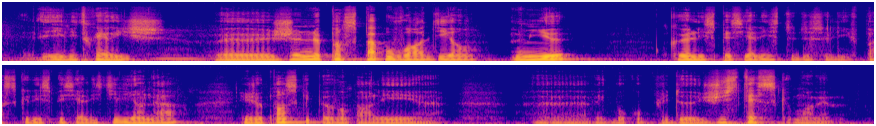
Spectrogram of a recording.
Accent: Fort-de-France, Martinique; Et chez moi, à Fort-de-France, il y a une très belle bibliothèque.

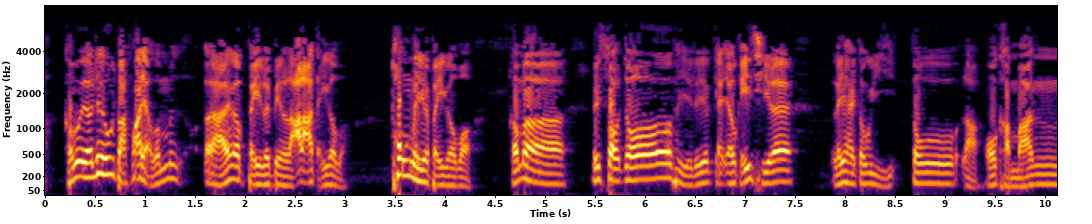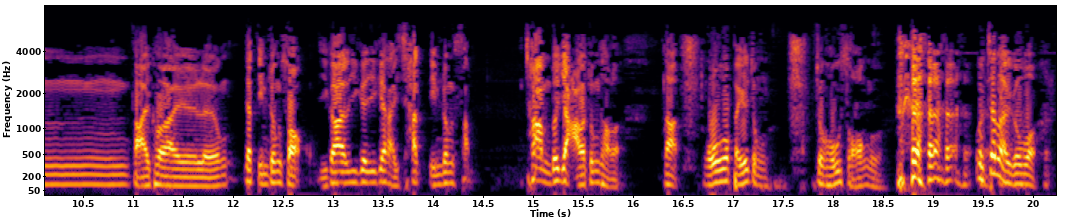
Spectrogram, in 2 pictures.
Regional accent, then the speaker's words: Hong Kong; 我香港人就唔係好怪

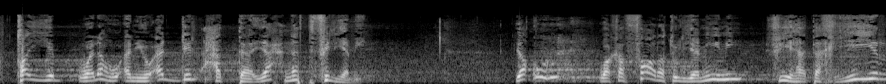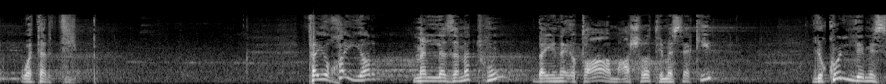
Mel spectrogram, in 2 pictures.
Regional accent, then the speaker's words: Egypt; أصبح في بلادنا مصر الثوب معلوم الذي نرتديه

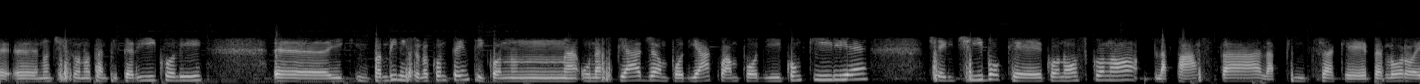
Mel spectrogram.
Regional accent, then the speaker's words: Heidelberg, Baden-Württemberg, Germany; Italian is a second language; Io proprio vengo da Heidelberg, una città universitaria

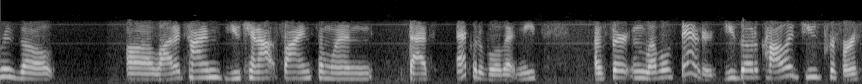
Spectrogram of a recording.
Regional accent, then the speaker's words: Santa Barbara, California, United States; Dude, I grew up in Santa Barbara. Everyone dated everyone.

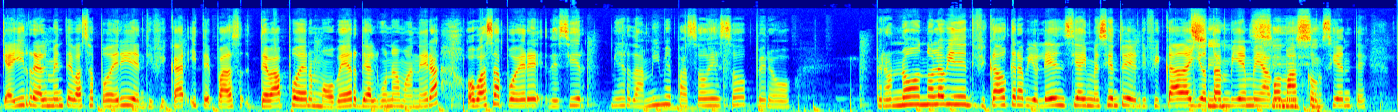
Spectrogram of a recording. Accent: Cusco, Peru; siempre he regresado a la urbe, a mi pueblo, o sea, siempre he regresado a Cusco

